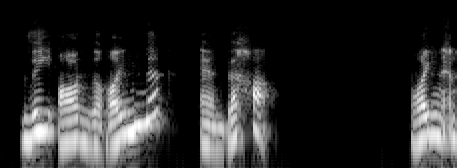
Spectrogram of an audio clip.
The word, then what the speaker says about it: غ: ha are produced or pronounced from the root of the tongue with the soft palate, in particular, it is the uvula, or in specific, it is the uvula.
